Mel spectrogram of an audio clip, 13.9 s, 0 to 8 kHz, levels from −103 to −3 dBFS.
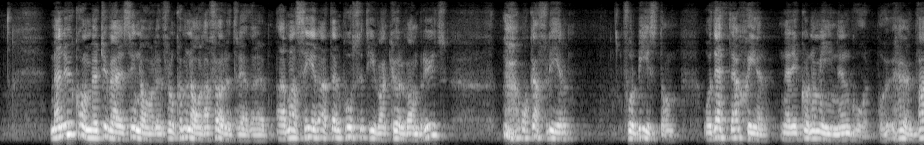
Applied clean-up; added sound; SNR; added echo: none; none; none; reverberation time 0.4 s.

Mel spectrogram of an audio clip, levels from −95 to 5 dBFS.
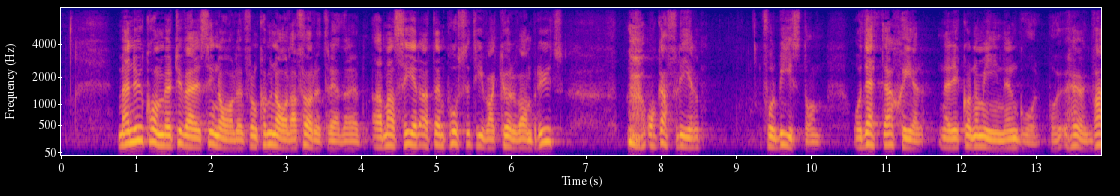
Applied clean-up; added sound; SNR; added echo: none; none; none; none.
